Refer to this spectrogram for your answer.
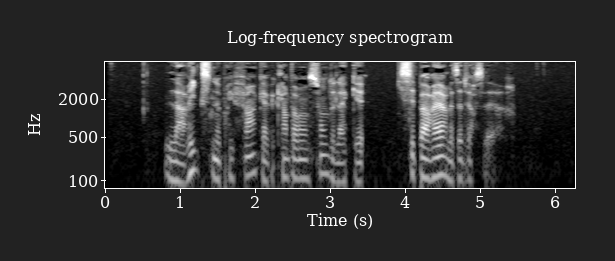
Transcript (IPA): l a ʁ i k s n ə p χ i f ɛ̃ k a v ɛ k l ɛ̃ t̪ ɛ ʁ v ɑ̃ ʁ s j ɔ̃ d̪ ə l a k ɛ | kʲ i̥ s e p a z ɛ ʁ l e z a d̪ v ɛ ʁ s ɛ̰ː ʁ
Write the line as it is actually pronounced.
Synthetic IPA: l a ʁ i k s n ə p χ i f ɛ̃ k a v ɛ k l ɛ̃ t̪ ɛ ʁ v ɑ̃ s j ɔ̃ d̪ ə l a k ɛ | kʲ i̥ s e p a ʁ ɛ ʁ l e z a d̪ v ɛ ʁ s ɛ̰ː ʁ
